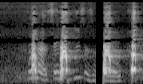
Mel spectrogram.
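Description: A corgi grumbles in four short, throaty yowls, each a rough, wavering burst about half a second apart.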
